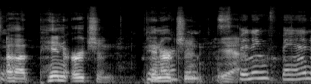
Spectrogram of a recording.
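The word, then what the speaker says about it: Pincurchin: how to pronounce it but yeah it's pin urchin straight up the nose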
